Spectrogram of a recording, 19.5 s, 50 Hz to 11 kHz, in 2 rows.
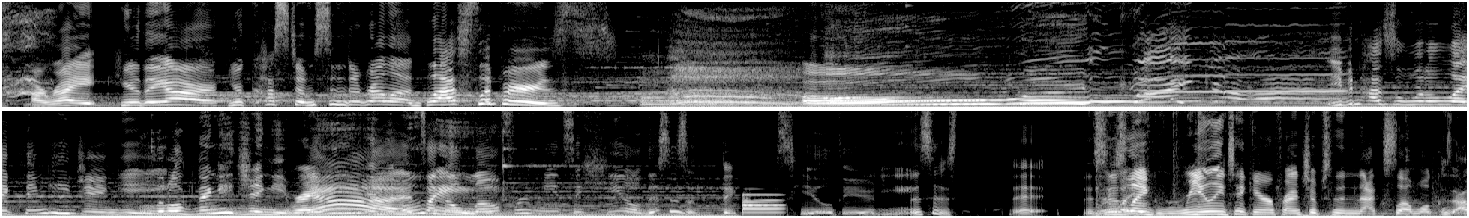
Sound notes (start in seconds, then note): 0.2 laughs; 4.3 gasps; 14.7 beeps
